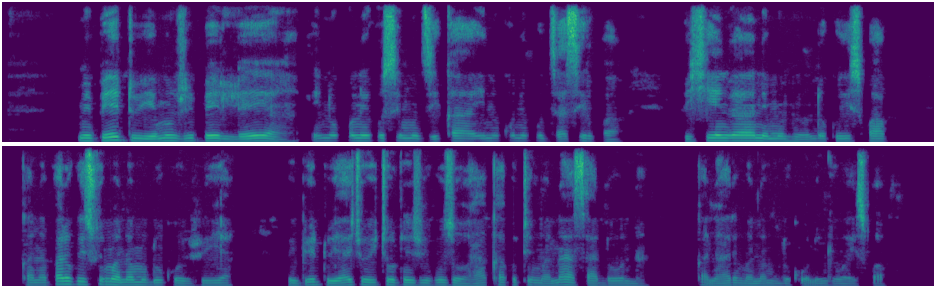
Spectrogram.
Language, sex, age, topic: Ndau, female, 36-49, health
